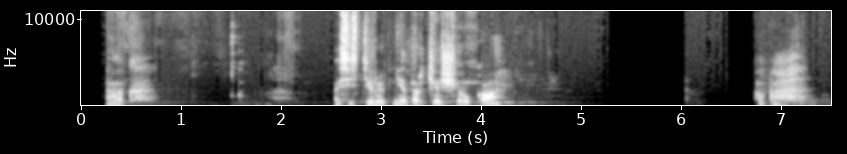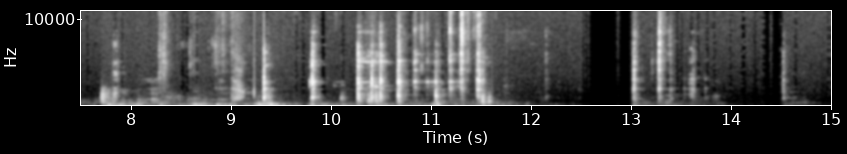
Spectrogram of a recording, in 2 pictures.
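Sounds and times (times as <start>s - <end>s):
metal lid clinking and knocking: 9.4s - 11.7s.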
